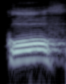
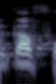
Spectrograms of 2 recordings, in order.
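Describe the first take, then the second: First: "कॉफ" with an open "aw" vowel, kawf; corrected "kof". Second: "कफ" said with a short "uh" vowel, kuhf; mistaken "kaf". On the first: Teacher correcting students on cough, corrected "kawf". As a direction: stress "कॉफ" with a long open aw, ending in f. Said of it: "बल्कि क्या होता है आपका?". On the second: Teacher showing students what cough is not, mistaken "kaf". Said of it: "इसका उच्चारण कफ होता ही नहीं है". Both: Shown as a demonstration.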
